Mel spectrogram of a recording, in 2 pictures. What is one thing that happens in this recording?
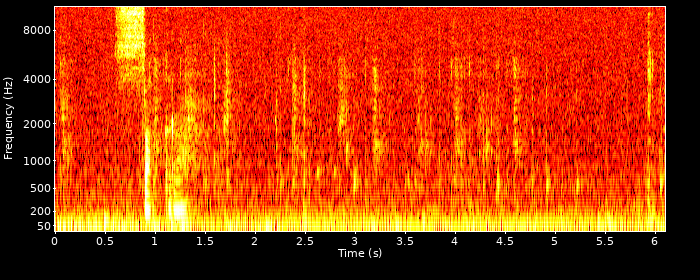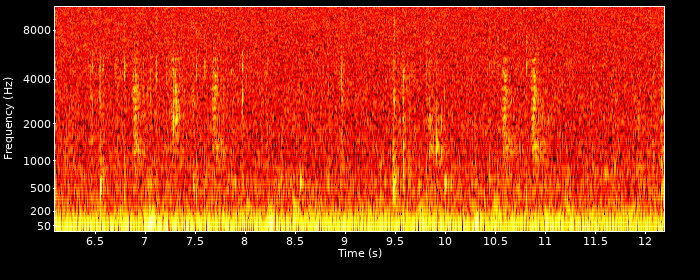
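Soft crunching thuds sound as dirt blocks are dug out.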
